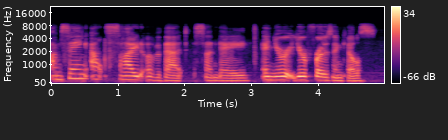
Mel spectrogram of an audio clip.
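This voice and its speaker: A slight hiss or hum sits under a low-pitched woman's voice speaking slowly. She's co-hosting a casual livestream podcast, a Louisiana native with a Southern accent, tipsy from drinking and rambling chattily with giggly asides.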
